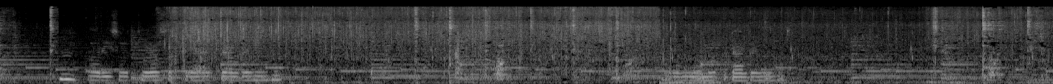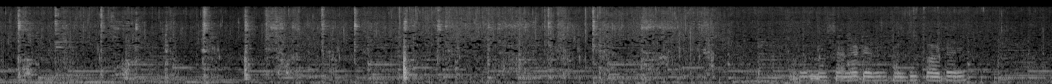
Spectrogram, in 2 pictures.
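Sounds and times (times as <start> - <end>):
metal spatula scraping a pan: 0.0 - 0.6, 4.0 - 6.7, 9.3 - 18.0
onion sizzling in hot oil: 0.0 - 21.0.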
